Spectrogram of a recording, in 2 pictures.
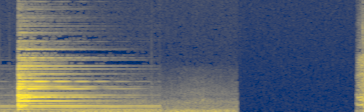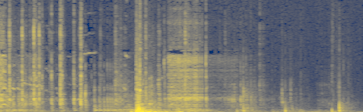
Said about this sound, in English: Oh my goodness, the bell. I must hurry.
